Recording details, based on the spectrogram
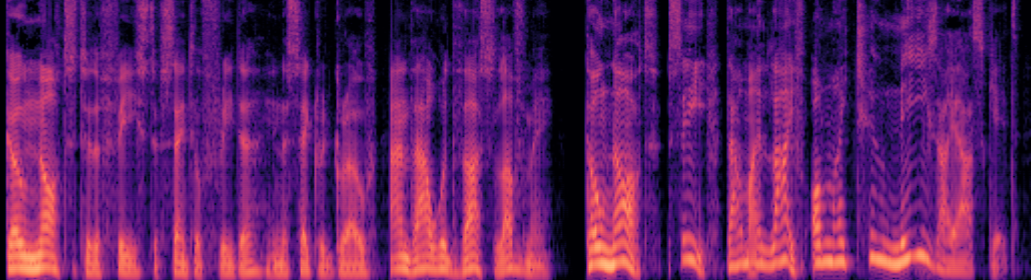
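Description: Man as young cursed lover, storybook legend, imploring, trembling, archaic diction, highly animated pitch. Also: unhurried. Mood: desperate pleading. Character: anguished young huntsman lover, pleading, haunted by a curse.

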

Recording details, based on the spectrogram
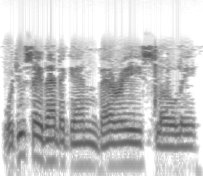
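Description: An actor playing a shrewd, skeptical American private detective boss, wry and bossy, in an old-time radio drama. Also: male voice, medium pitch, fairly even intonation, unhurried, natural voice. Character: shrewd, skeptical, money-minded male New York private detective boss. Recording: muffled, dry old radio recording.

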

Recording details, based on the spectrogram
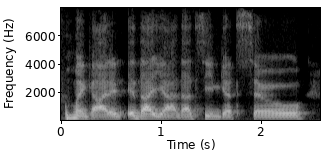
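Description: A woman's voice: very deep voice, steady tone, moderate pace, warm tone. A woman co-hosting a podcast, interviewing in a thoughtful, discursive conversational way. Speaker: podcast co-host. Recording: dull lo-fi recording.

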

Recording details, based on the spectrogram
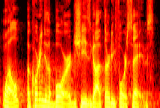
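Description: Male beat cop acted for audio drama: mid-pitched, plain-spoken, guarded, offhand and a little reluctant. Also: normal speed, natural voice. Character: blunt, guarded male bridge patrol cop. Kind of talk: naturalistic audio drama acting.

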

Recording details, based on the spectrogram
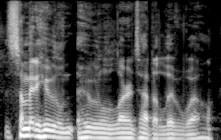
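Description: A man's voice: sits low, a little fast, mellow, dry recording. A middle-aged man from Texas with a Texan accent, a chatty and enthusiastic podcast guest telling stories with frequent laughs. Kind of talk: casual chat.

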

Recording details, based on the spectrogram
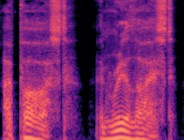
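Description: An actor playing an unassuming, determined man who tells his own story as a secret vigilante in a measured, solemn audio drama narration. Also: low-pitched, animated, a little mellow, slightly rough, no echo, clean studio sound, full character voice. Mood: tense, reflective. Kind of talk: dramatic first-person scripted narration. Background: music under the voice.

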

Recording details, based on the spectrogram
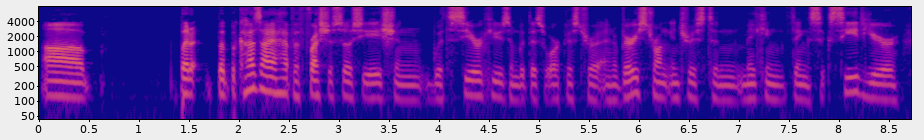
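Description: A man in his forties, speaking at a middle pitch, gives careful, measured interview answers as an orchestra's music director. He often stops and restarts, repeating small words and filling gaps. The sound is close and dry, with no room echo. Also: a bit bright. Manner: thoughtful, halting, many repeated words and fillers.

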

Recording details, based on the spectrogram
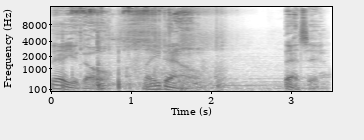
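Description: A patient orderly in an audio drama. His voice is extremely deep and calm, gently coaxing a patient along. Music sits behind him. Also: slow pace, gravelly, exaggerated voice. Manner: placid, coaxing. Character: calm, patient male orderly at a confinement facility. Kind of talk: audio fiction acting. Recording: music under the voice.

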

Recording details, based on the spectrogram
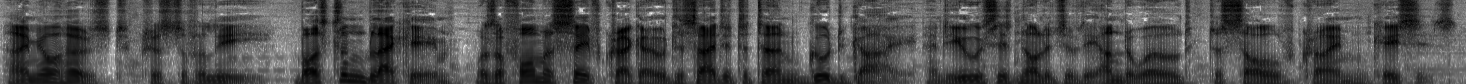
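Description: A man hosting a radio drama series, reading a scripted introduction in a measured, theatrical manner. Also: sits low, fairly bright tone.

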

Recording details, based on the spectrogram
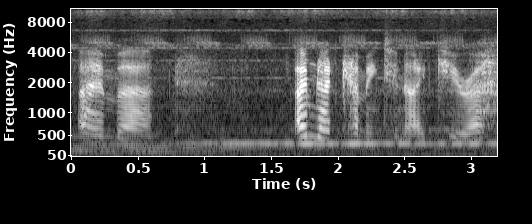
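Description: A woman playing an older psychic mentor in an audio drama, solemn and halting, speaking on a phone call. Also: deep voice, very animated, loud music behind the voice. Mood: subdued.

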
